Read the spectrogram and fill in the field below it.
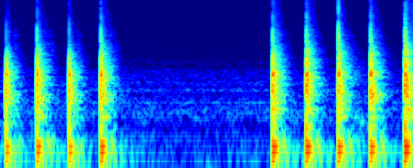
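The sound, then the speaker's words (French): Knocking on a door: four firm raps, a pause of nearly two seconds, then five more evenly spaced knocks, each a sharp wooden thud with a short decay and no voices. “Samedi, pendant qu'elle lisait, une personne toqua à la porte.”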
